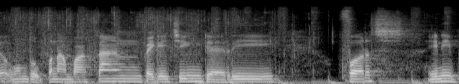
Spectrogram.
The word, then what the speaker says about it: VEARST: Yoi, jadi ini dia ya untuk penampakan packaging dari First. Ini bacanya gimana ya? First ini ya, untuk ejaannya V-E-A-R-S-T, ST aja tapi nggak pakai 12 ya John.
